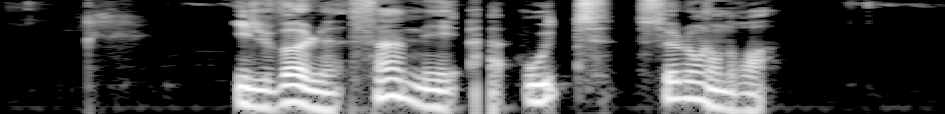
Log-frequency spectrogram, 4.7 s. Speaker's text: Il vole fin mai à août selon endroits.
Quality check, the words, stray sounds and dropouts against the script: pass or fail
fail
